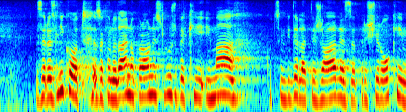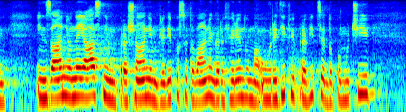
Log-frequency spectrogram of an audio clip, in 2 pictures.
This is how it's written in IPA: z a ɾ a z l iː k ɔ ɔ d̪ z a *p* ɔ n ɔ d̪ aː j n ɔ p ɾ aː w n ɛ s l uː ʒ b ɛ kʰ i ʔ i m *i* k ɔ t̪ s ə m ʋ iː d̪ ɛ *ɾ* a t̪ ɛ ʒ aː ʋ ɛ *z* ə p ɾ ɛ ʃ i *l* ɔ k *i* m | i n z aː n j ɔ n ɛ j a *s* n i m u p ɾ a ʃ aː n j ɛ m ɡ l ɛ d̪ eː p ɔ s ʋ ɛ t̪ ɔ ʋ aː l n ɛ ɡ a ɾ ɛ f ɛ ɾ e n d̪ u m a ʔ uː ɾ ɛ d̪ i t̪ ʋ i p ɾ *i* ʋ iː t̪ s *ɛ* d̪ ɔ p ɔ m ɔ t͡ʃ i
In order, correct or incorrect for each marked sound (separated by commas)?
incorrect, incorrect, incorrect, correct, incorrect, correct, correct, incorrect, correct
